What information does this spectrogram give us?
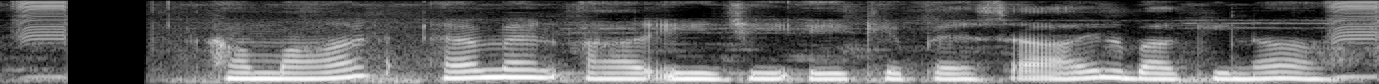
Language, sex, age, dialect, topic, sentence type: Bhojpuri, female, 25-30, Western, banking, question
